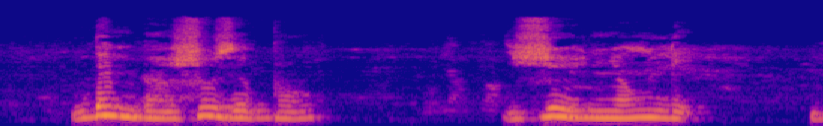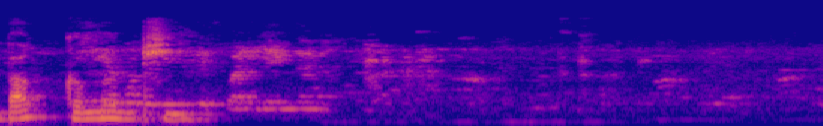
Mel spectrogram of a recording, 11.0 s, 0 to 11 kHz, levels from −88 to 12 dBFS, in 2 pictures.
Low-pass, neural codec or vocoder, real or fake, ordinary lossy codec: 7.2 kHz; none; real; MP3, 48 kbps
